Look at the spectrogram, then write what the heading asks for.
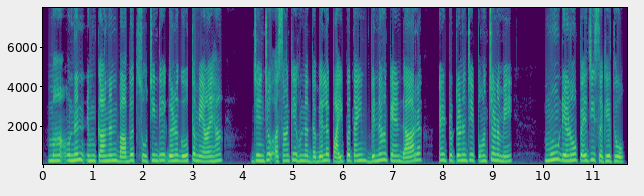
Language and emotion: Sindhi, fearful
